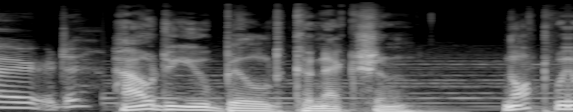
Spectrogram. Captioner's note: AI Voice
